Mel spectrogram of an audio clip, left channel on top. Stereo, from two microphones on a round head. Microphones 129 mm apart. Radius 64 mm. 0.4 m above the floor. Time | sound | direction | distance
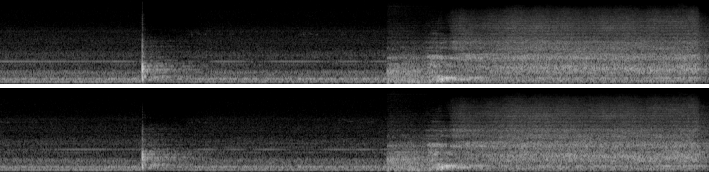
1.4 | tapping | 45° left (ahead or behind) | 1.1 m
3.9 | a toilet flushing | 5° left (ahead or behind) | 0.7 m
